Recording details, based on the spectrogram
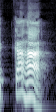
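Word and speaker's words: כה: Porque ele é como terminasse com H, então você não pronuncia ele. Então na realidade é kah, né?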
